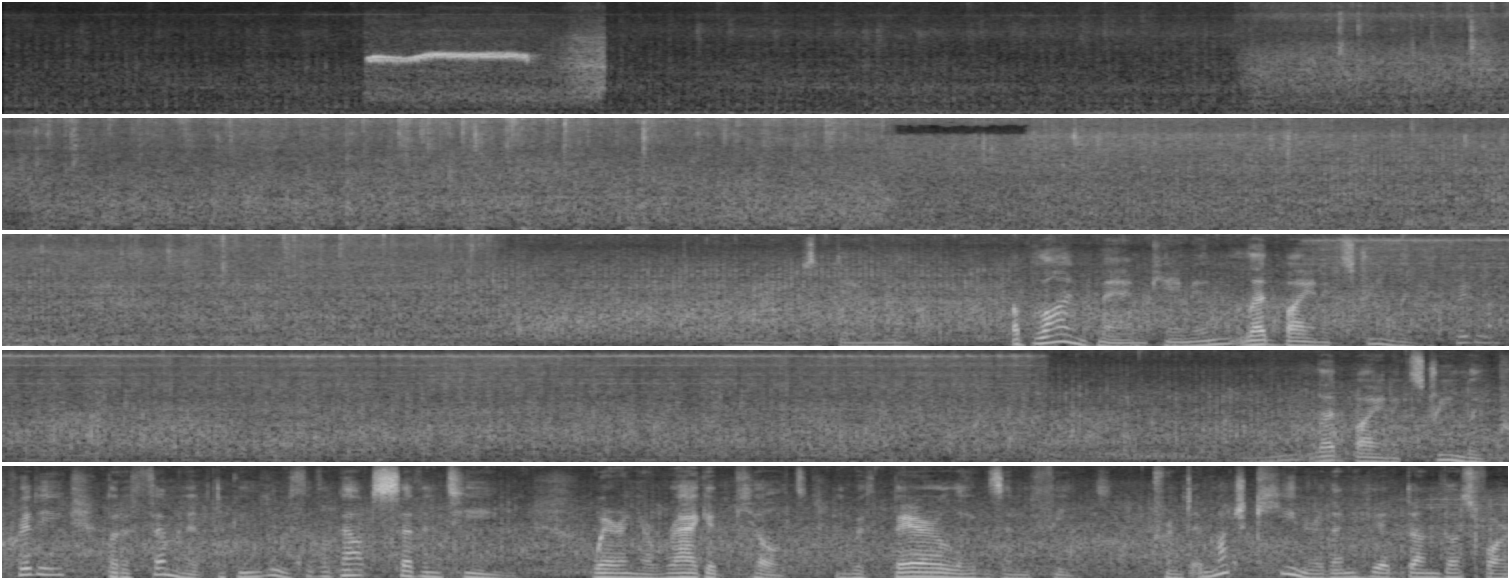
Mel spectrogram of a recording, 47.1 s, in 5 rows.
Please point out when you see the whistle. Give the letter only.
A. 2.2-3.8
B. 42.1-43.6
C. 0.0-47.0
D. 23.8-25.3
A.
